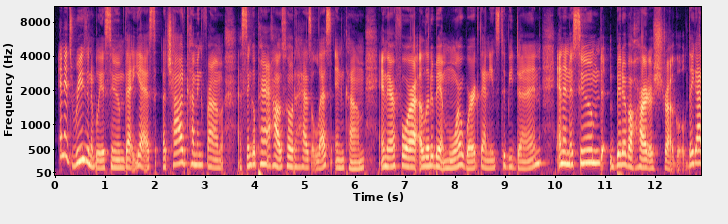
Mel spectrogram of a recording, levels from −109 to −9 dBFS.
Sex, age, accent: female, 20-39, American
